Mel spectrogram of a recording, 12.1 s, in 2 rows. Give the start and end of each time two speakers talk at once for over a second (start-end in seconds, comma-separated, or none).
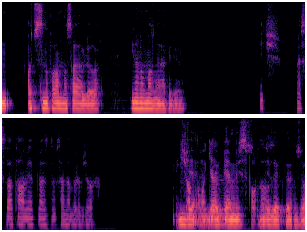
9.6-11.5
